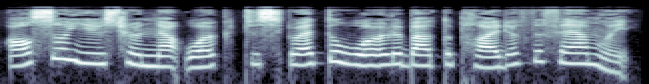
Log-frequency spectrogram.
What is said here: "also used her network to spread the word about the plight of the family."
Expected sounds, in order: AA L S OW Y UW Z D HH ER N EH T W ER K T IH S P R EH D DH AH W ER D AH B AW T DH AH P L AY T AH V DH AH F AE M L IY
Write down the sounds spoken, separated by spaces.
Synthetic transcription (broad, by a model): AA L S OW Y UW Z D HH ER N EH T W ER K T IH S P R EH D DH AH W ER D AH B AW T DH AH P L AY T AH V DH AH F AE M L IY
